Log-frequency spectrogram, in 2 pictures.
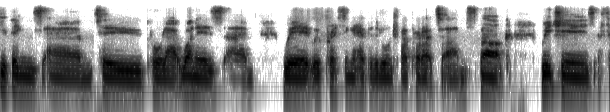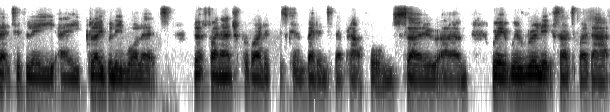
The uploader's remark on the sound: is joined on Skype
